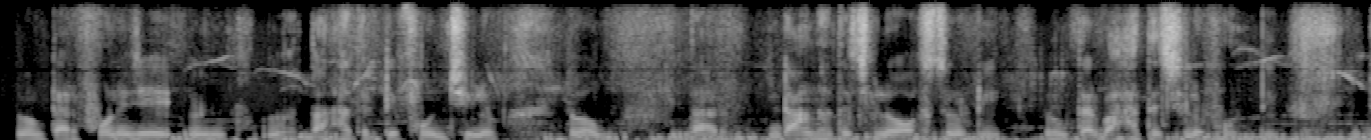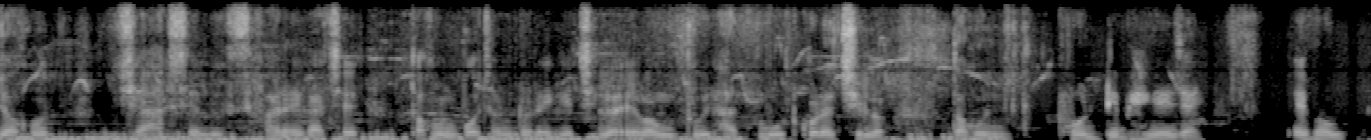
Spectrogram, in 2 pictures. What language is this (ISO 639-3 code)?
ben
